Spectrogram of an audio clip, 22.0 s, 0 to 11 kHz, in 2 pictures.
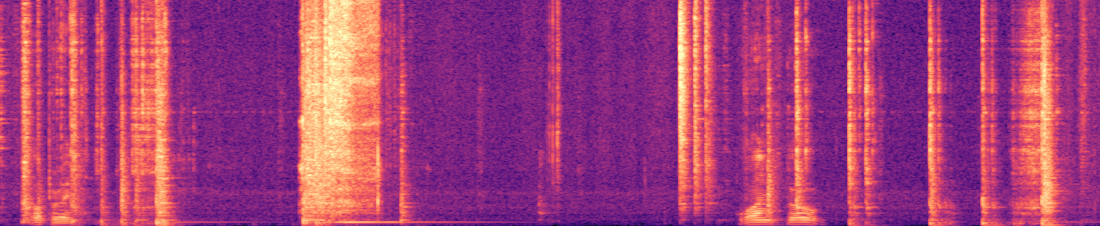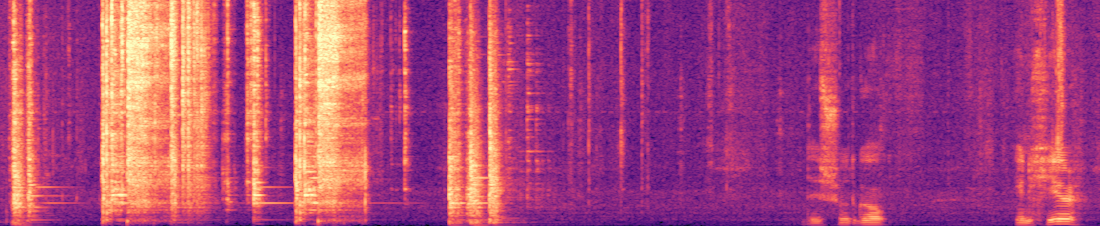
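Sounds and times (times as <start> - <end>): metal clanks and knocks: 0.0 - 2.2, 3.0 - 5.0, 6.8 - 14.7, 15.5 - 16.5
metallic ringing: 1.4 - 5.2.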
